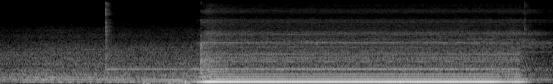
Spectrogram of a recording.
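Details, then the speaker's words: Water pump switched on: loud steady low hum for about three seconds with no spin-up, motor energised but stalled; only starts if the impeller is turned by hand. Suspected starting-winding failure or faulty capacitor, not confirmed. "I turn it off, I come back and turn it on and it stays vibrating."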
